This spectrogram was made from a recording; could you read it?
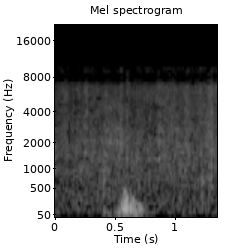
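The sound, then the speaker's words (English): Rain falls steadily inside a tent, coming down through the top of the tent, a soft continuous hiss and patter with one brief low thump partway through. “And then, if you can see the top of the tent when it goes to the end of the video, it's like rain just like coming down inside.”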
